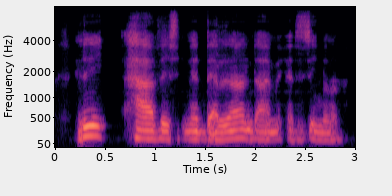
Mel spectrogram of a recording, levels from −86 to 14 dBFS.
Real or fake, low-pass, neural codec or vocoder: fake; 7.2 kHz; codec, 16 kHz, 1 kbps, FunCodec, trained on LibriTTS, 50 frames a second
